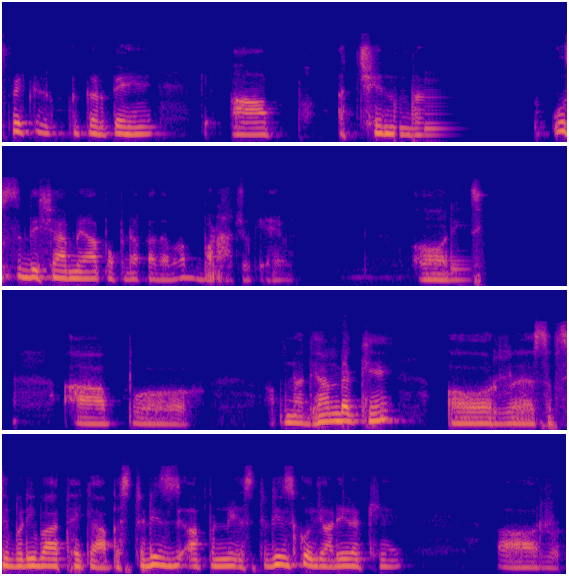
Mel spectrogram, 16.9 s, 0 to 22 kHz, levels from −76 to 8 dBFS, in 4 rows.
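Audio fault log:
2.91–3.18 s, repeated packet loss (robotic sound): four short gaps, the longest 30 ms, each patched by repeating the last sound, giving a choppy texture over about a third of the span.
3.18–4.01 s, long network dropout: about 0.82 s of audio never arrives, likely a network outage. The last sound is stretched into a fading buzz or hiss, then about 0.46 s of silence.
7.66–7.77 s, burst of packet loss: about 100 ms missing. The receiver holds and fades the preceding sound, so a brief buzz or hiss replaces the lost audio before it resumes.
7.81–8.57 s, long network dropout: about 0.74 s lost, likely another network outage. A short decaying continuation of the last sound gives way to about 0.63 s of silence before the audio returns.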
